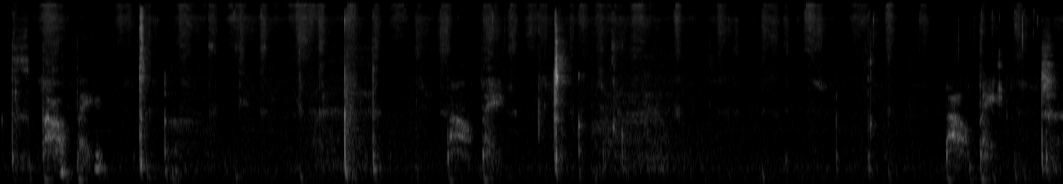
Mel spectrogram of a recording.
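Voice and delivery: slow, hushed whisper. Pretend. Examiner palpating the listener's jaw, whispering. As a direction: whisper the word slowly while working.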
